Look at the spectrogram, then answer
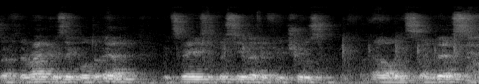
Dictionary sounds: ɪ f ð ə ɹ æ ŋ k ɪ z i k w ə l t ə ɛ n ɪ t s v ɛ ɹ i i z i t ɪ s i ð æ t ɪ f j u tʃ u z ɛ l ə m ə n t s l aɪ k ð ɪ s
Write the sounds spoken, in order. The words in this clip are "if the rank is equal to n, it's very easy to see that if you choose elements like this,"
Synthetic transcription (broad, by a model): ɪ f ð ə ɹ æ ŋ k ɪ z i k w ə l t ə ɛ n ɪ t s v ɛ i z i t ɪ s i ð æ t ɪ f j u tʃ u z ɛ l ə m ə n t s l aɪ k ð ɪ s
